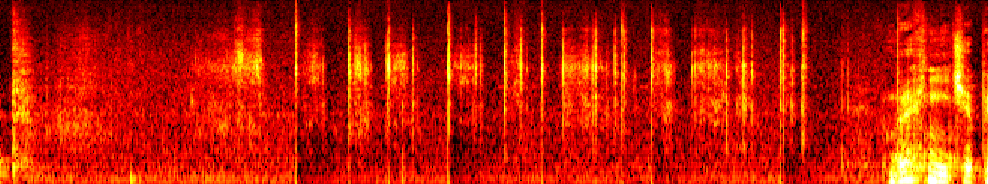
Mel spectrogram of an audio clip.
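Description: Small metal parts click and scrape as they are screwed together.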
